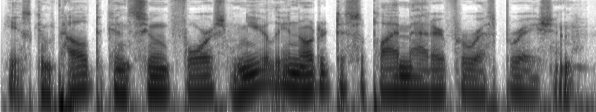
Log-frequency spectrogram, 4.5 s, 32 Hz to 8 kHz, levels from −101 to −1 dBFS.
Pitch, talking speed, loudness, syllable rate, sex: 95 Hz, 190 wpm, -18 LUFS, 6.2 syllables/s, male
